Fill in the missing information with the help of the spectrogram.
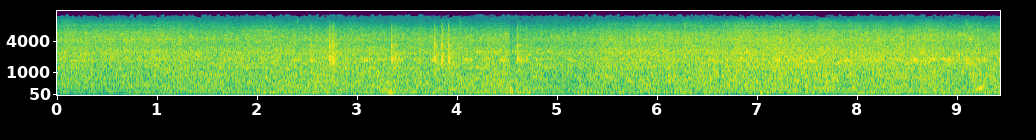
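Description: Wind and rough sea heard from a ship's deck: a steady rush of wind on the microphone and breaking waves, over a low steady rumble.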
